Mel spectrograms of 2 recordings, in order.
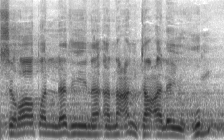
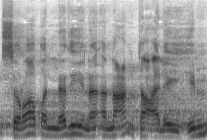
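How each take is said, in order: First: The final word ends with a u vowel. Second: The final word ends with an i vowel. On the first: "il dit alayhum" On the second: "il n'est pas dit alayhim"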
